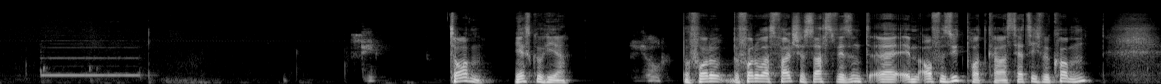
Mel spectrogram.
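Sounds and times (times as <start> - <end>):
telephone ringing tone on outgoing call: 0.4 - 1.5
speech: 4.6 - 5.8, 6.5 - 11.4.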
